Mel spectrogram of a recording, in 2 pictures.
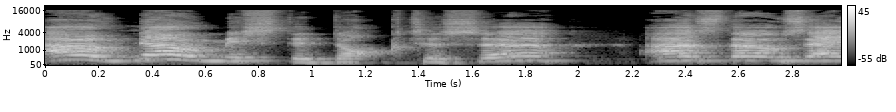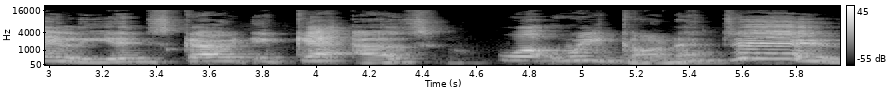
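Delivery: loud, high working-class lad character voice. Imitating a woman addressing the Doctor about the aliens, as a woman passing as a working-class lad. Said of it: "trying to pass herself off as a working class lad".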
